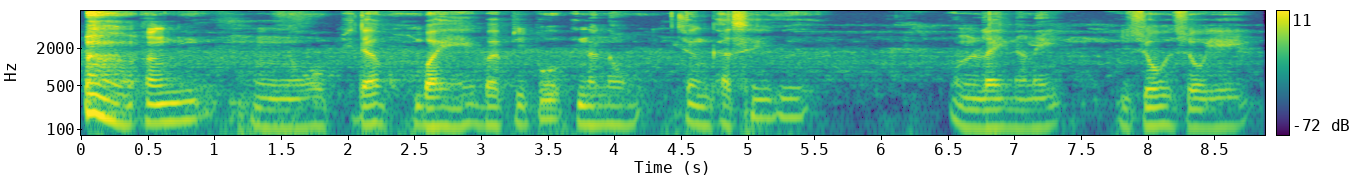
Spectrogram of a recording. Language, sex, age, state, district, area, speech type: Bodo, male, 30-45, Assam, Chirang, urban, spontaneous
